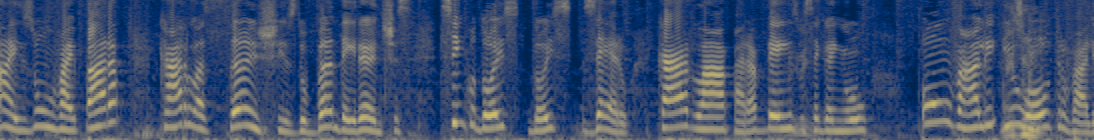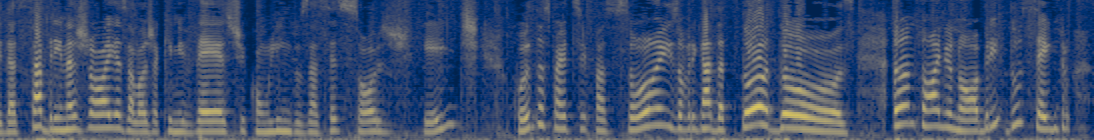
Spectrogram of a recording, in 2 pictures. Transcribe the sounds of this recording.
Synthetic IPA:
majzũvajpaɾɐkaɾlɐsːɐ̃ʃɪzd̪ʊbɐ̃nd̪ejɾɐ̃t͡ʃɪsː | ĩŋkʊd̪ojsd̪ojszɛɾʊkaɾlapaɾabẽj̃svoseɡɐ̃ɲow | ũvalɪʔɪʊowt̪ɾʊvalɪd̪ɐsabɾĩnɐʒɔjɐzɐlɔʒɐkɪmɪvɛst͡ʃɪkõw̃lĩnd̪ʊzasesɔɾʊzd͡ʒɪẽt͡ʃɪ̥ | kwɐ̃nt̪ɐspaɾt͡ʃɪ̥sipasõj̃zobɾiɡad̪ɐt̪od̪ʊs | ɐ̃nt̪õnjʊnɔbɾɪd̪ʊsẽnt̪ɾʊ

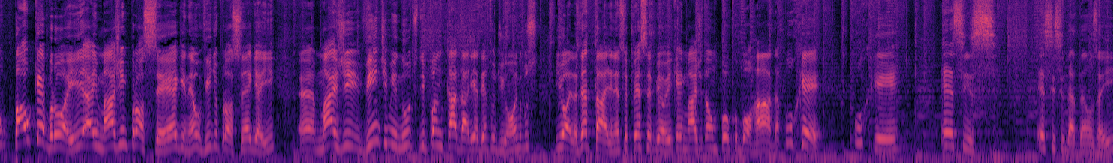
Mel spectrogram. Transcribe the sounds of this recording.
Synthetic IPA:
ʊpawkebɾowaiɐimaʒẽj̃pɾɔsɛɡɪnɛʊvid͡ʒjʊpɾɔsɛɡɪai | ɛmajzd͡ʒɪvĩt͡ʃɪmĩnut̪ʊzd͡ʒɪpɐ̃ŋkad̪aɾiɐd̪ẽnt̪ɾʊd͡ʒɪõnibʊsɪɔʎɐd̪ɛt̪aʎɪnɛvosepeɾsebewaikɪɐimaʒẽj̃t̪aũpowkʊboɦad̪ɐpoɾke | poɾke | esɪs | esɪsːid̪ad̪ɐ̃w̃zai

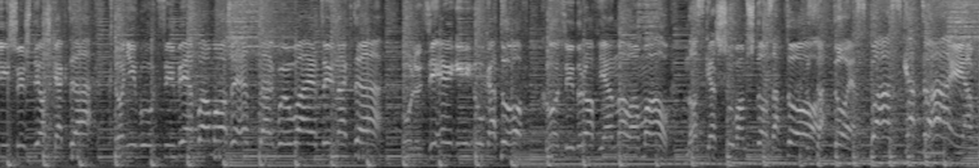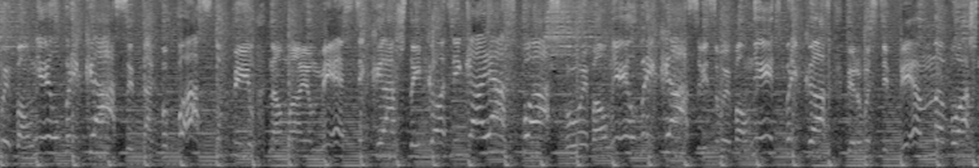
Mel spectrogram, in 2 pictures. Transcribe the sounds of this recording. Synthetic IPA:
iʂɨʐdʲoʂkɐɡd̪akt̪onʲɪbutʲtʲːɪbʲepɐmoʐɨt̪ːak̚bɨvajɪt̪ɪnɐɡd̪aʊlʲʉdʲejɪʊɡɐt̪ofxotʲɪd̪ɾofjanəlˠamalˠ | noskɐʐuvamʂt̪ozɐt̪ozɐt̪ojaspɐskɐt̪ajavɨpɐlˠnʲilˠpɾʲɪkasɨt̪ak̚bɨpəst̪ʊpʲilˠnəmɐjomːʲesʲtʲɪkaʐd̪ɨjkotʲɪkɐjaspasvɨpɐlˠnʲilˠpɾʲɪkasvʲɪt͡sʲvɨpɐlˠnʲitʲpɾʲɪkaspʲɪrvəsʲtʲɪpʲenːəvaʂ

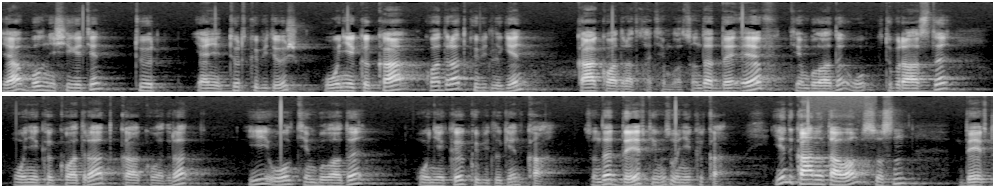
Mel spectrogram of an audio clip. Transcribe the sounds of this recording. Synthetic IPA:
jabʊlˠneʃe̞ɡʲe̞t̪e̞nt̪ʰɵɾt̪ | jæʁnet̪ʰɵɾt̪̚kʲʰɵbijt̪eɪʃwo̞ne̞kʲɪkʰakʰvad̪rat̪kʲʰɵbijt̪ɪlɡʲe̞ŋ | kʰakʰvad̪ɾat̪̚qʰɑt̪ʰe̞ŋbolˠɑd̪əso̞nd̪ɑd̪eʔeft̪ʰe̞ŋbo̞lˠɑd̪əwt̪ʰʏpɪɾɑst̪ə | wo̞ne̞kʲɪkʰvad̪rat̪kʰakʰvad̪rat̪̚ | iwo̞lˠt̪ʰe̞ŋbo̞lˠɑd̪əwo̞ne̞kʲɪkʲʰɵbijt̪ɪlɡʲe̞ŋkʰa | so̞nd̪ɑd̪eefd̪eɡʲɪmɪzwo̞ne̞kʲɪkʰa | je̞nd̪ɪkʰanət̪ʰɑlˠɑməz̥so̞sənd̪eeft̪

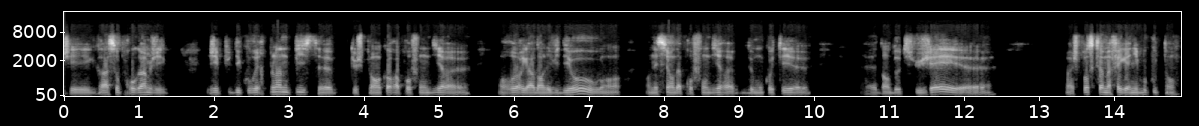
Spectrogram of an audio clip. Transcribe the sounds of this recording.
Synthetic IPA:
ʒeɡʁasopχɔɡʁamʒe | ʒepyd̪ekuvʁiʁplɛ̃d̪əpist̪økəʒəpøɑ̃kɔʁapχɔfɔ̃d̪iʁø | ɑ̰̃ʁəʁəɡaʁd̪ɑ̃levid̪eouɑ̰̃ː | nesejɑ̃d̪apχɔfɔ̃d̪iʁød̪əmɔ̃kot̪ʰeø | ød̪ɑ̃d̪ot̪χə̥syʒɛø̰ | wɛ̰ʒə̥pɑ̃skə̥samafɛɡaɲebokud̪ət̪ɑ̃

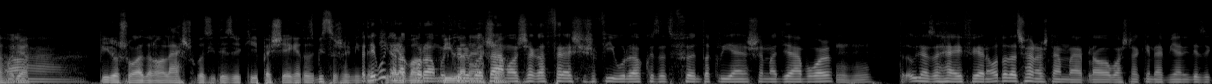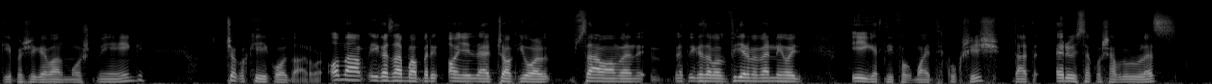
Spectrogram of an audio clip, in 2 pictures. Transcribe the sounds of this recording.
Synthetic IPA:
ɦoɒ | piːɾo̞ʃo̞ld̪ɒlonlaːʃːukɒzid̪eːzøːkeːpɛʃːeːɡɛkɛt̪ɛzbist̪o̞ʃho̞ɟminpɛd̪iɡuɟɒnɒkːoɾɒmuɟkøɾybøʃt̪aːmoʃaːɡɒt̪fɛɾɛʃeːʃɒfijuːɾɒkːøzøt̪fønt̪ɒklijɛnʃɛnːɒɟːaːboːlt̪aːt̪uɟɒnɛzɒɦɛjfeːrnod̪ɒd̪ɛʃɒjno̞ʃnɛmlɛɦɛt̪lɛo̞lvɒʃniɒkinɛkmijɛnid̪eːzøːkeːpɛʃːeːɡɛvɒnmo̞ʃt̪meːɡ | t͡ʃɒkɒkeːt̪o̞ld̪ɒ̰lro̰ːlonːaliɡɒzaːbolpɛd̪iɡɒɲːit̪lɛɦɛt̪̚t͡ʃɒkjoːl | saːmɒnvɛnːiat̪iɡɒzaːbolfiɟɛlmbɛvɛnːiho̞ɟeːɡɛt̪nifo̞ɡmɒjd̪kukʃiʃt̪ɛɦaːt̪ɛɾøːsɒko̞ʃabololulɛsː

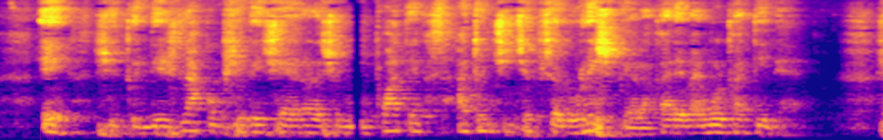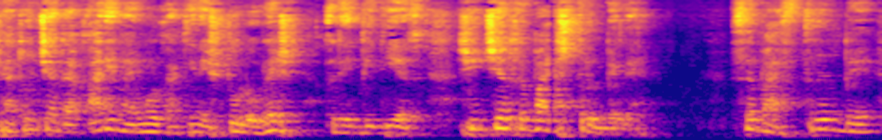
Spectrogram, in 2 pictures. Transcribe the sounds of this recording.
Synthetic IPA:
eʃikɨnd̪jeʃ̬ʲt̪ʲlakumʃivenʃiaeɾaləʃinupoat̪eat̪unt͡ʃʲɨnt͡ʃe̞psəluɾe̞ʃt̪ʲpejad̪akəaɾemajmult̪̚kat̪ine̞̰ | ʃiat̪unt͡ʃʲad̪akəaɾemajmult̪̚kat̪ine̞ʃi̥t̪uluɾeʃt̪ʲɨliɱvid̪ie̞zʃiɨnt͡ʃe̞psəbat͡ʃʲst̪ɾɨmbe̞le̞̰ | səbat̪ʲst̪ɾɨmbe

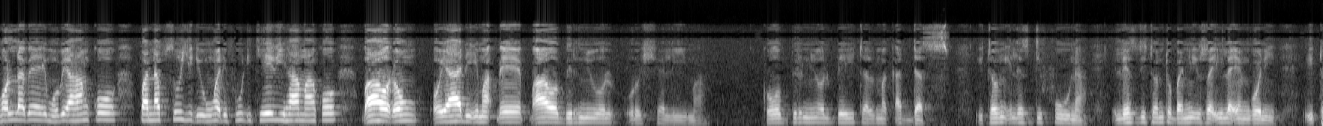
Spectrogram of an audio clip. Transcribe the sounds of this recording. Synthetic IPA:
hɔlːaɓɛimɔbiahaŋkɔ | fanafsud͡ʒiɗiunwaɗifuɗikewiɦamakɔ | ɓawɔɗɔnʔɔjaɗiːmaɓːɛɓawɔbiɾniɔlṵɾuʃalima̰ | kɔbiɾniɔlbejtalmakadːas | ʔḭtɔnḭlesdifuːna̰ʔḭlesditɔntɔbaniisɾaʔilaɛnɡonḭ | ʔḭt

